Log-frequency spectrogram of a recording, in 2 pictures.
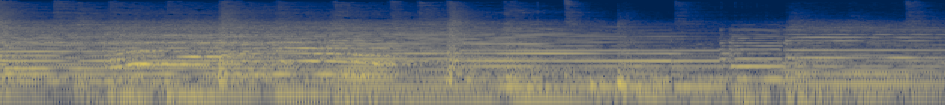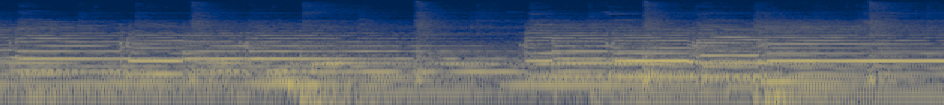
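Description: A live band playing an instrumental passage: an electric guitar plays lead lines with bent notes in the first couple of seconds, over an acoustic guitar.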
